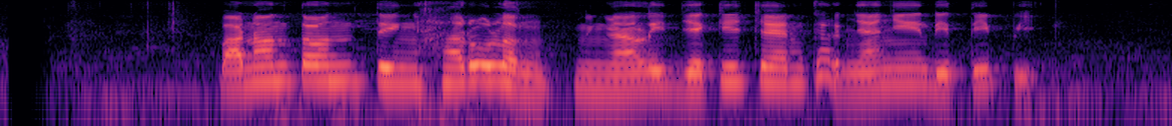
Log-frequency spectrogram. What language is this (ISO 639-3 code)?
sun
